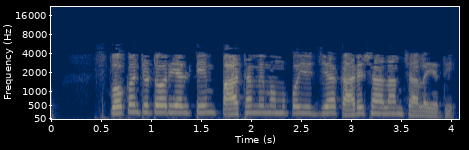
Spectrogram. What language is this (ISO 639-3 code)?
san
